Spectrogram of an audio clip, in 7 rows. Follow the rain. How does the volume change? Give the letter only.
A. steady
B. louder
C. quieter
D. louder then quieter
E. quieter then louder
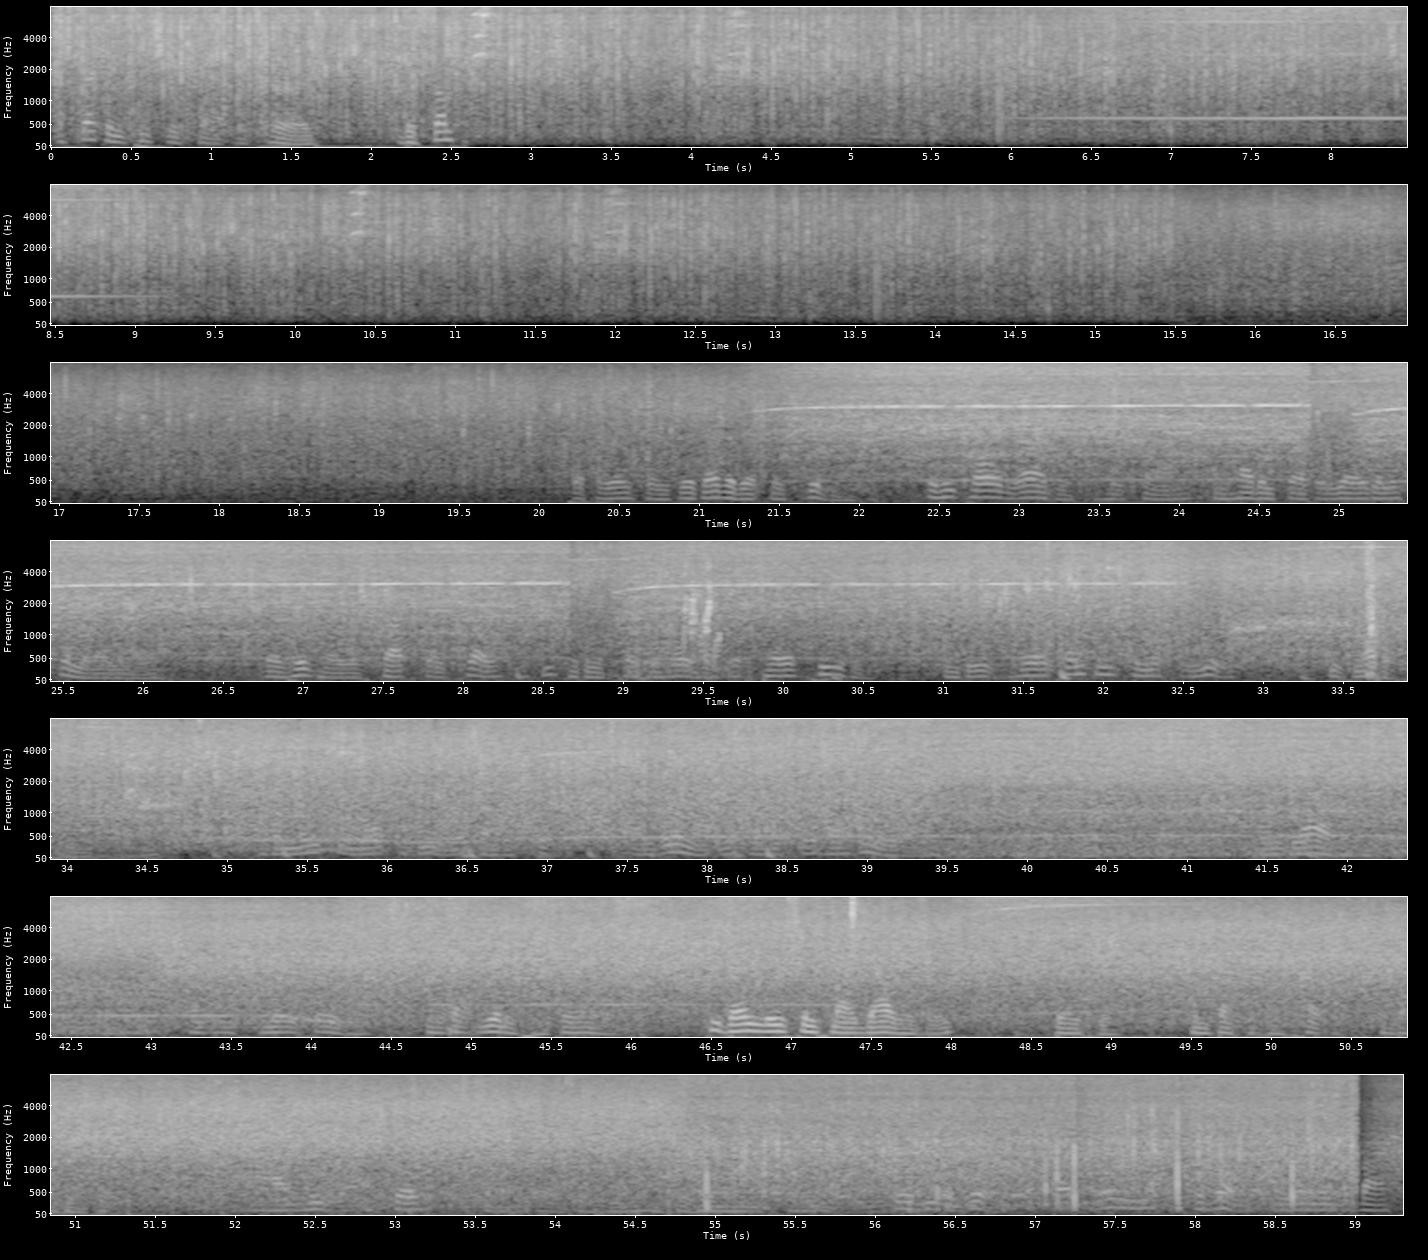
E.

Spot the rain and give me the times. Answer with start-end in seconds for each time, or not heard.
0.0-59.2.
